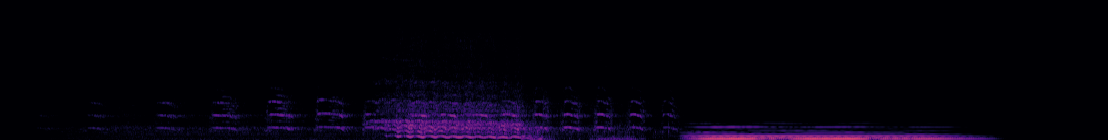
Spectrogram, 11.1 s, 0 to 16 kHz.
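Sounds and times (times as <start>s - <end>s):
horse whinnying: 3.7s - 6.5s.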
